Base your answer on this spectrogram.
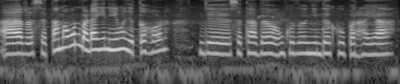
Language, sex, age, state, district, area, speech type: Santali, female, 18-30, West Bengal, Uttar Dinajpur, rural, spontaneous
